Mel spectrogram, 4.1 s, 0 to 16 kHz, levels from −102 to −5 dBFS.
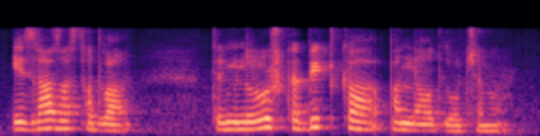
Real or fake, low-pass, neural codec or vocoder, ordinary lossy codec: fake; 7.2 kHz; codec, 16 kHz, 2 kbps, X-Codec, HuBERT features, trained on general audio; none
